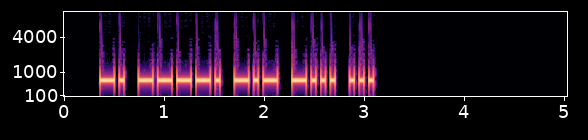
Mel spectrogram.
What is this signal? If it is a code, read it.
Morse code, heard as a keyed tone, about 25 wpm, 700 Hz. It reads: N9KBS
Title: USA Call Signs - 5 Characters - 25wpm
